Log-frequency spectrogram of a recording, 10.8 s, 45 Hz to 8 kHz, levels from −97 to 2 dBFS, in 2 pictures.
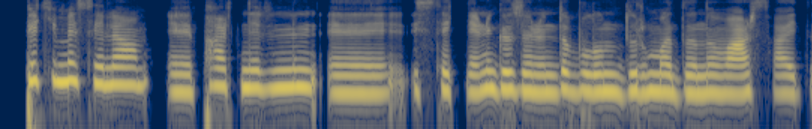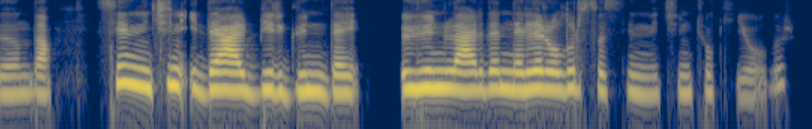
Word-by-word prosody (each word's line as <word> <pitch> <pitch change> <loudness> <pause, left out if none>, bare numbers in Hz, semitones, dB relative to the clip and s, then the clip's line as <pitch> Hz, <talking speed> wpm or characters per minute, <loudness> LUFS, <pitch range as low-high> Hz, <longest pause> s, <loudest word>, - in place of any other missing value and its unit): Peki, 315 0 0
mesela, 275 -3 +1
eee, 205 -1 -3
partnerinin, 245 +1 -1
eee, 195 -1 -4
isteklerini 210 +1 -4
göz 225 -1 0
önünde 200 +1 -1
bulundurmadığını 200 -1 -1
varsaydığında, 190 0 -4 0.3
senin 285 -3 +4
için 260 +2 +2
ideal 220 -2 +3
bir 220 0 0
günde 200 0 -1 0.3
öğünlerde 230 -1 +4
neler 225 +1 +4
olursa 220 -1 -2
senin 200 -2 -12
için 190 +1 -14
çok 200 -4 -18
iyi 165 -1 -16
olur? 255 - -19
210 Hz, 125 wpm, -21 LUFS, 195-235 Hz, 0.3 s, senin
